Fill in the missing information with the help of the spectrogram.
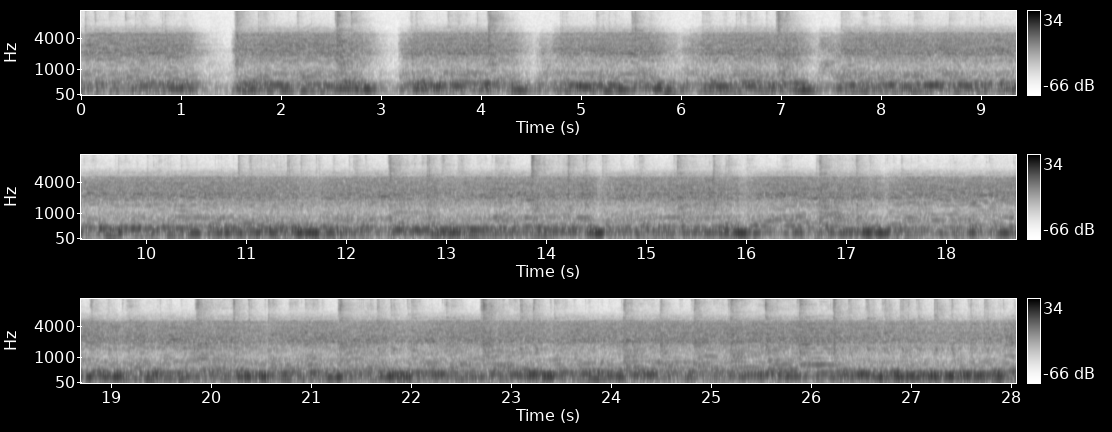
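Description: Electric guitar played through an amplifier in a heavy metal riff, picked and strummed, stopping short several times in the first few seconds and then playing on without a break.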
